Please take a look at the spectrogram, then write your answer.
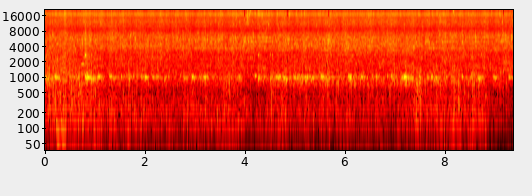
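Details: Home air conditioner outdoor unit whose fan spins slowly and heavily, making a dull rumble with repeated creaking squeaks, causing poor cooling, high amps and high electricity bills: worn condenser fan motor bearings.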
